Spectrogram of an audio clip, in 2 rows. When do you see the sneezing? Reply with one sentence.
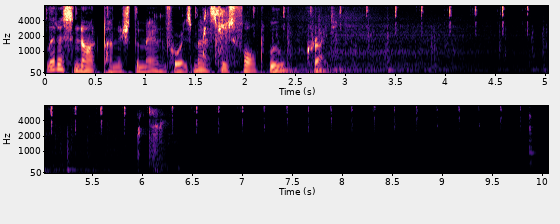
You can hear the sneezing from 1.1 to 2.0 s and from 6.0 to 6.4 s.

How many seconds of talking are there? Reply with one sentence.
The talking can be heard for 3 seconds in total.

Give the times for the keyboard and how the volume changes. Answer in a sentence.
You can't hear the keyboard here.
